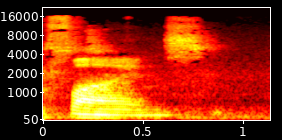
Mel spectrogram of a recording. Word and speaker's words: Fiennes: It is pronounced Fiennes, by the way.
